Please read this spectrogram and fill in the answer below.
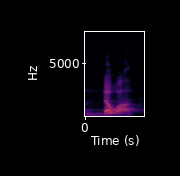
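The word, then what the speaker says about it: NOAA: uh Association Administration um curiously pronounced Noah um but that's the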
